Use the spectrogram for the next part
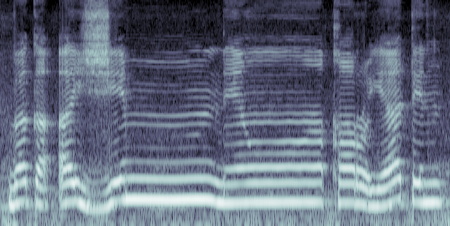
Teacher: रॉ साकिन है और रॉ साकिन से पहले हर्फ पे ज़बर है तो इस रॉ को हम पुर पढ़ेंगे। पुर का मतलब है मोटा करके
